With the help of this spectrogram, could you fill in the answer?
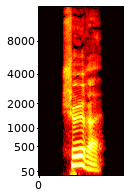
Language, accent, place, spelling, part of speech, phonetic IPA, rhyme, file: German, Germany, Berlin, schöre, verb, [ˈʃøːʁə], -øːʁə, De-schöre.ogg
- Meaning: first/third-person singular subjunctive II of scheren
